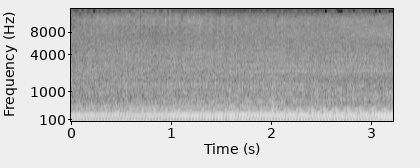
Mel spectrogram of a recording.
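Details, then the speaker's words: Toyota 4E-FTE forged rebuild using second-hand parts, first startup: steady, even idle with a firm regular exhaust beat and no knocks. Some smoke; compression seemed low on the first cranks but came good, likely once oil got in. Healthy, with good compression. "A bit of smoke, but I mean, it's a first startup. And it actually sounds like it's got good compression."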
